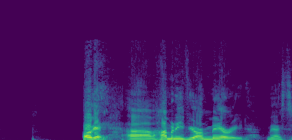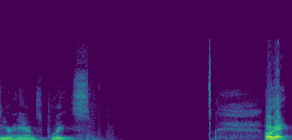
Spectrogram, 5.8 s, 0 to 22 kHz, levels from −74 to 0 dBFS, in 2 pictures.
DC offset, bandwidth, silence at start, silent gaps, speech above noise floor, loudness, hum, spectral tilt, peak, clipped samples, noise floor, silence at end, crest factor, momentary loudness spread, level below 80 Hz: under 0.1%; 16 kHz; 0.85 s; none; 60 dB; -20 LUFS; none; -6 dB/octave; -6 dBFS; under 0.1%; -79 dBFS; 0.05 s; 16 dB; 23 LU; -56 dBFS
